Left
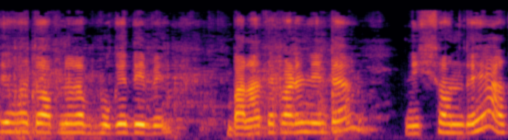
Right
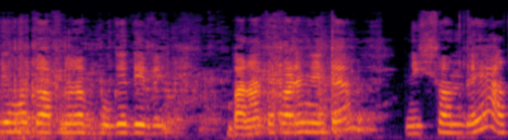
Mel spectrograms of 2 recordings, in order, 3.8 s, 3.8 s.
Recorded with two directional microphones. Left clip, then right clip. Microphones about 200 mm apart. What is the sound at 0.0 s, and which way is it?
A woman's voice, 35° left (ahead or behind).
